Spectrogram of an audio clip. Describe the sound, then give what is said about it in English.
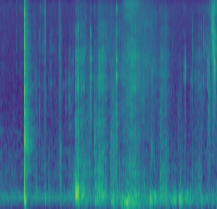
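A sharp crunchy bite into a gingerbread house, followed by a few seconds of uneven crunching and chewing with no one speaking. “But before you go, I'm going to take a bite out of this.”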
